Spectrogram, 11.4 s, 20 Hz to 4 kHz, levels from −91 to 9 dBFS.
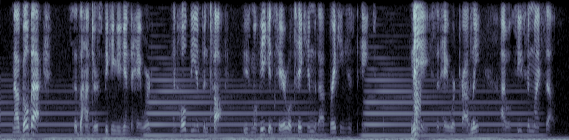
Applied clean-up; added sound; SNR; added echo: none; Wind instrument, woodwind instrument; 18 dB; none.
